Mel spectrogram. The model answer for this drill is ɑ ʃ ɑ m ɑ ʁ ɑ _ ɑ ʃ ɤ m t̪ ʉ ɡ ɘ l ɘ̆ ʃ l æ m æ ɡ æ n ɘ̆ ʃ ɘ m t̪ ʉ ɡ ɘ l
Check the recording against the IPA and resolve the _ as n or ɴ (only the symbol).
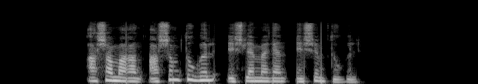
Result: n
